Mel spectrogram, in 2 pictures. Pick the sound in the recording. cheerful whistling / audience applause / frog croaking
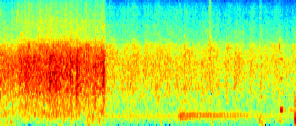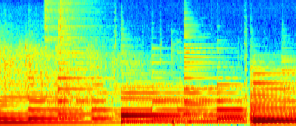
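audience applause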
